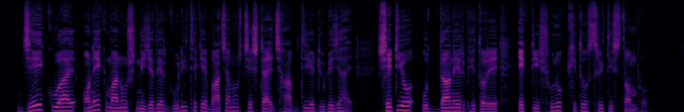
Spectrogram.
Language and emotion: Bengali, neutral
